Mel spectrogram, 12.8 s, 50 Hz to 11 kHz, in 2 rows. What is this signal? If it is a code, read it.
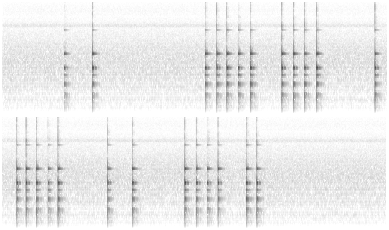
Tap code, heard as taps on a metal pipe, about 6 knocks a second. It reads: A YEAR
